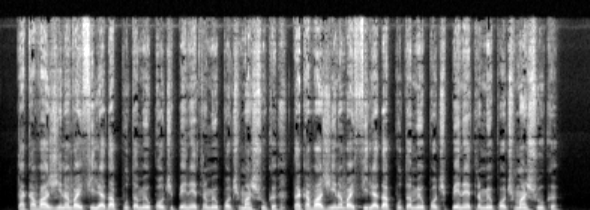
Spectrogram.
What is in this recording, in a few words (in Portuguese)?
acapella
